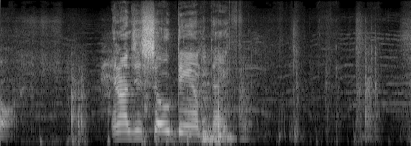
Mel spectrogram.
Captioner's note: Nick struggles loudly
